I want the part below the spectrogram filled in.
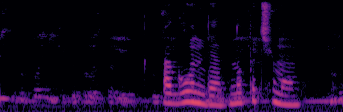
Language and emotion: Russian, neutral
